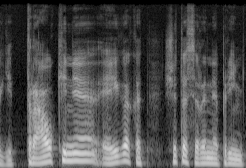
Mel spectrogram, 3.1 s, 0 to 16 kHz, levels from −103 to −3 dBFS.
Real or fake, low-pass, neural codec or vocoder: real; 14.4 kHz; none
